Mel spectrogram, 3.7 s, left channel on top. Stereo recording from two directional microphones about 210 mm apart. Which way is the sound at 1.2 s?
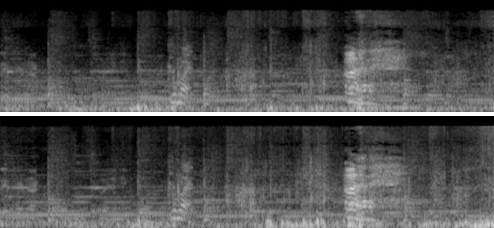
20° left (ahead or behind).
